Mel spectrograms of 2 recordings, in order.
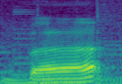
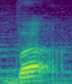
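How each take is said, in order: First: The vowel is lengthened and ends in a glottal stop. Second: The vowel is short with no glottal stop. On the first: The speaker calls it right. "ada panjang sedikit" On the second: The speaker calls it wrong. "bukan ba"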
